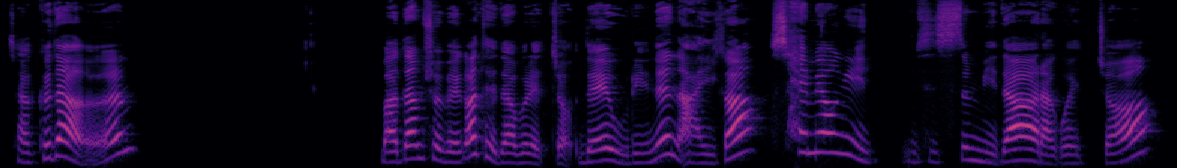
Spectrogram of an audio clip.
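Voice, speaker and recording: A woman teaching a language lesson, explaining patiently and repeating each word slowly and carefully. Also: a little high, very animated. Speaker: French teacher.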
